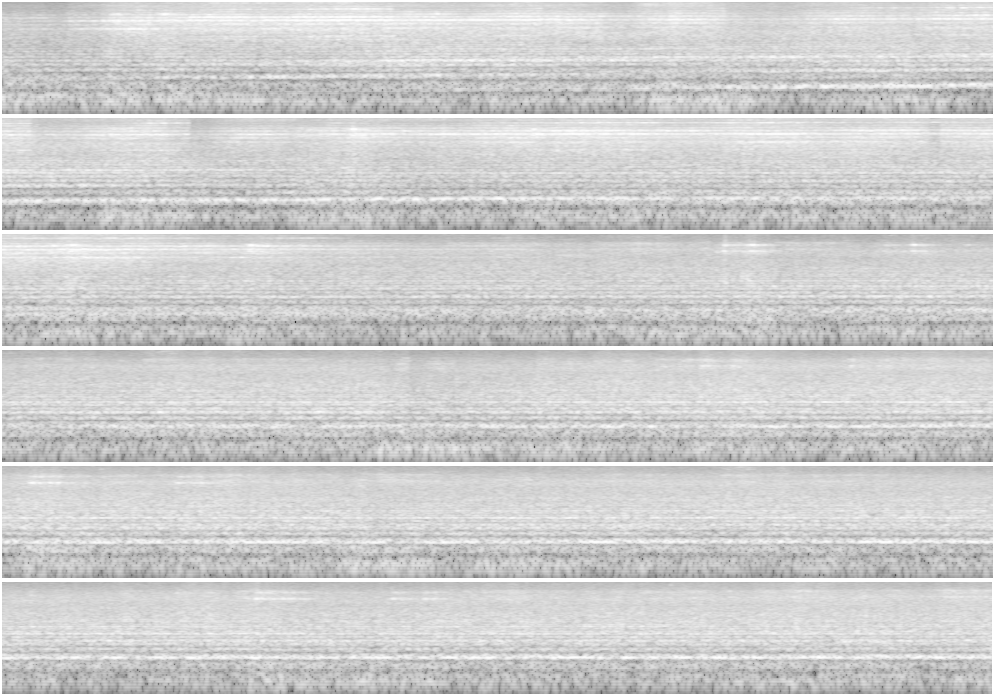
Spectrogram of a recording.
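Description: Train wheels rumble and clatter on rails in a tunnel.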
